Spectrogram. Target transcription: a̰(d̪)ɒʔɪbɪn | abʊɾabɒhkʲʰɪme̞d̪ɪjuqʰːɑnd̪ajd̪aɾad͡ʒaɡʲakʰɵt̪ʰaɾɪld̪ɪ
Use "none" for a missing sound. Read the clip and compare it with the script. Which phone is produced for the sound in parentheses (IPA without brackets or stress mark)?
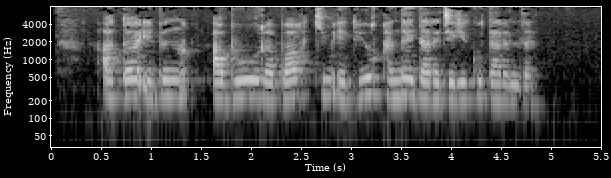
t̪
